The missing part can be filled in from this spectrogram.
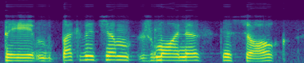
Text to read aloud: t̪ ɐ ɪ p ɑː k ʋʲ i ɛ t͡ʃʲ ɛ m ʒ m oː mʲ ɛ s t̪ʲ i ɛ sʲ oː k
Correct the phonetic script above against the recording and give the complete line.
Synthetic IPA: t̪ ɐ ɪ p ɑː k ʋʲ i ɛ t͡ʃʲ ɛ m ʒ m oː nʲ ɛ s t̪ʲ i ɛ sʲ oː k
